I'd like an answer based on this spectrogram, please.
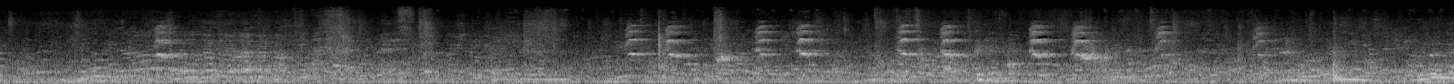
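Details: Indoor Saitama West Honey Poodle Club show, 9 June 2008, with poodles Hyuma and Magic, Magic distracted by the other dogs. Murmuring crowd at first, then a quick run of high, clipped barks in tight pairs through the middle stretch, voices continuing beneath.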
